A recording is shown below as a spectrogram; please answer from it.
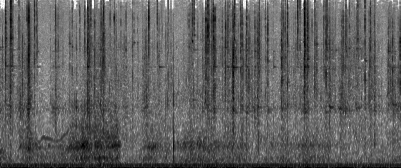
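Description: Fingers handle and rustle a bundle of lit Christmas string lights with plastic bulbs and wires. Bright, crinkly plastic clicks and rustles come in quick, irregular bursts over a steady low hum.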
